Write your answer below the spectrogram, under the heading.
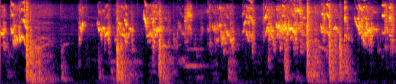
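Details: Budgerigar breeding pair giving short, separate chirps and squawky notes in quick bursts, with brief pauses between them and some low broadband clicks.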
